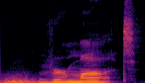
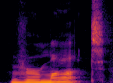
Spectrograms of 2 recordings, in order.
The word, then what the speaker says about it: Vermont: Vermont, Vermont. Olive sock, Vermont. Again, no stressed syllables, or I'm sorry, not a schwa here, but our first syllable, ver, ver, ver, an unstressed purple shirt, ver, ver, Vermont, Vermont.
